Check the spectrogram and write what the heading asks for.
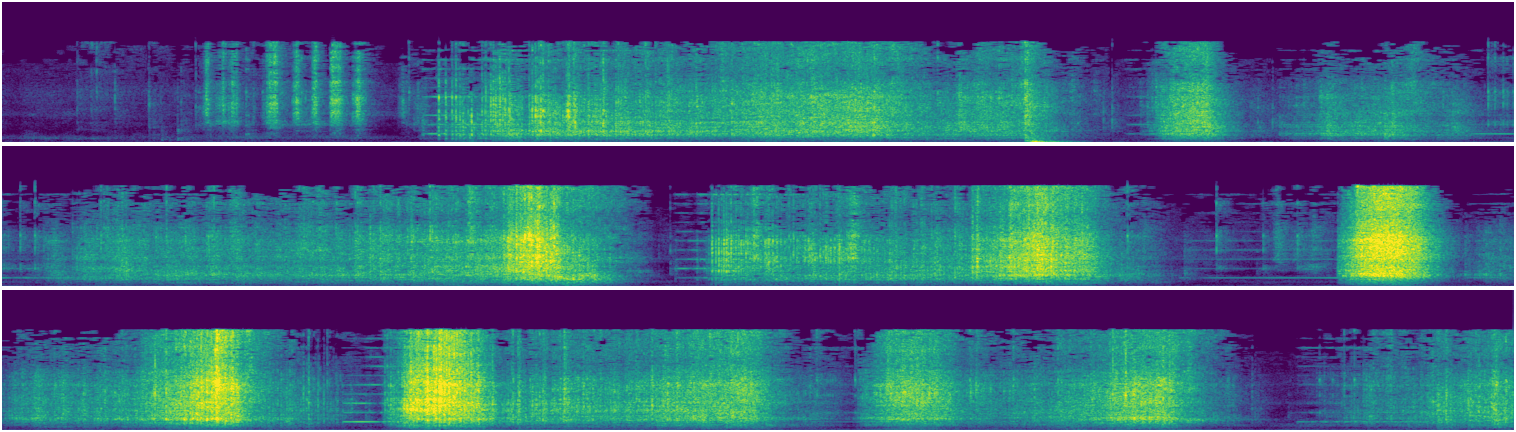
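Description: Small brushed motor and gear train of a radio-controlled toy car running in repeated throttle bursts, its hard plastic wheels rattling and scraping over a wooden floor. About ten bursts, starting about two seconds in.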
